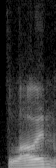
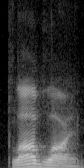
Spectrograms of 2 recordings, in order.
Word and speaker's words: Bloblin: So, but props to Bloblin, or Blolin, what? Bloblin, I think. Yeah, there we go. I said it right that time.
